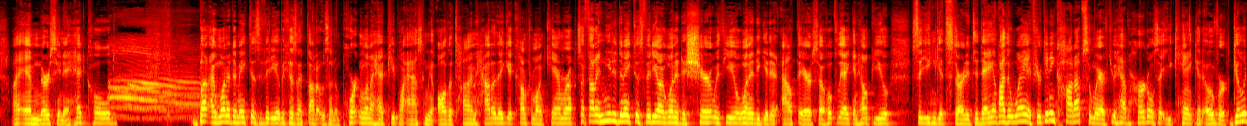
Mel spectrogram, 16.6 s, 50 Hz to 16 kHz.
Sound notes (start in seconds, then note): 1.4 sighing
